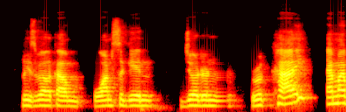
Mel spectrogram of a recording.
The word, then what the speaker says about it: Rakei: my favorite musician please welcome once again jordan rukkai am i pronouncing it right that's right that's right that's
